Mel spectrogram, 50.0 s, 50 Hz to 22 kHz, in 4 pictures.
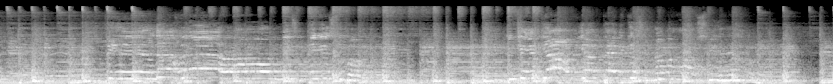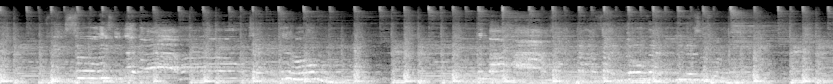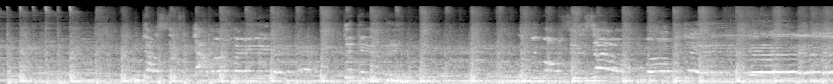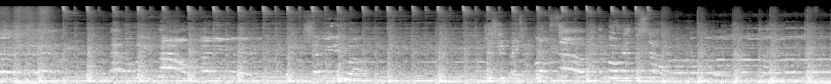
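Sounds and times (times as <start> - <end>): drum kit: 0.0 - 49.9
electric guitar: 0.0 - 49.9
man singing into microphone: 1.6 - 5.6, 7.6 - 11.4, 13.2 - 17.6, 19.6 - 23.6, 26.9 - 31.2, 32.7 - 43.2, 44.7 - 49.9.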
